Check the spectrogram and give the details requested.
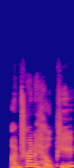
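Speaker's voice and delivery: calm, acted-out words. Retelling answering a man who yelled in front of everyone: retelling a calm reply. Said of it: "said in front of everyone really calmly".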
